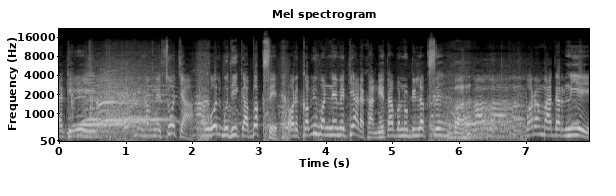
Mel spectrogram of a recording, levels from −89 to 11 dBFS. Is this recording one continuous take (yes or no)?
no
